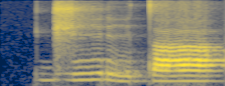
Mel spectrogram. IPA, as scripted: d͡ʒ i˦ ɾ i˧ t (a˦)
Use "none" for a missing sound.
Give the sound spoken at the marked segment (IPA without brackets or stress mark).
a˦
